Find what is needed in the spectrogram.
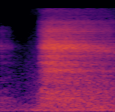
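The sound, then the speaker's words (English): A deep breath drawn in during a guided tapping exercise: a single long, airy inhale begins after a short quiet moment and holds steady to the end. “Big deep breath.”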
